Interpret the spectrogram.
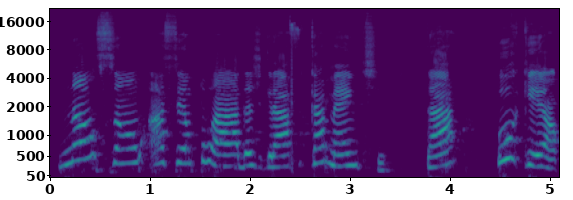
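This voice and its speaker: A woman with a Brazilian Portuguese accent teaching young children in a recorded class, with drawn-out syllables and constant "tá?" checks. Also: high-pitched, bright, forceful tone. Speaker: primary school teacher.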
